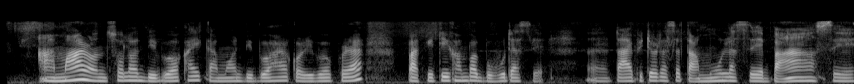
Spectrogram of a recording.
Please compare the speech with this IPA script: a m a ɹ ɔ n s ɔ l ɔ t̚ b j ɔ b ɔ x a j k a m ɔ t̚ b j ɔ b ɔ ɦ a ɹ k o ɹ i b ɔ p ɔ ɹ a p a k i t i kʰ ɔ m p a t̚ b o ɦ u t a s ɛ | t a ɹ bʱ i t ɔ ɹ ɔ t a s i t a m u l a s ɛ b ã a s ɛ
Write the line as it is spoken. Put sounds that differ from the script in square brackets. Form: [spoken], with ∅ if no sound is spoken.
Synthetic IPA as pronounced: a m a ɹ ɔ n s ɔ l ɔ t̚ b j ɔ b ɔ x a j k a m ɔ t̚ b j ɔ b ɔ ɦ a ɹ k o ɹ i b ɔ p ɔ ɹ a p a k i t i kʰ ɔ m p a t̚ b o ɦ u t a s ɛ | t a ɹ bʱ i t ɔ ɹ ɔ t a s [ɛ] t a m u l a s ɛ b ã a s ɛ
